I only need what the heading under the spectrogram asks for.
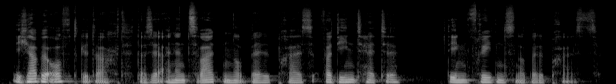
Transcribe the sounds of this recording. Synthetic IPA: ʔɪçhaːbəʔɔftɡ̥əda̰χtd̥aseːɐʔaɪnənt͡sv̥aɪtn̩nobɛlpʁ̥aɪsfɛɐdiːnthɛtʰə | d̥eːnfʁ̥iːdn̩sno̰bɛ̰lpʁ̥a̰ɪs

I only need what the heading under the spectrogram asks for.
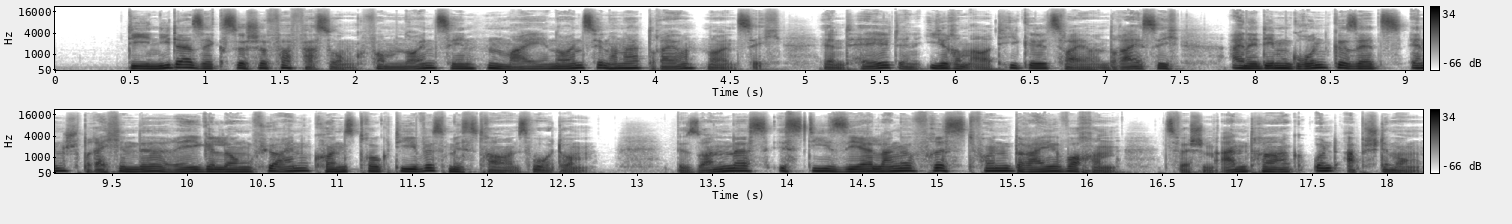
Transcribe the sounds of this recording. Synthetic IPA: d̥iːniːdɐzɛksɪʃəfɛɐfa̰sʊ̰ŋfɔmnɔʏnt͡seːntn̩maɪnɔʏnt͡seːnhʊndɐt̚d̥ʁaɪʊntnɔ̰ʏnt͡sɪ̰ç | ʔɛnthɛltɪnʔiːʁəmʔa̰ɐtʰiːkl̩t͡sv̥a̰ɪʊ̰nt̚d̥ʁaɪsɪç | ʔaɪnədeːmɡʁʊntɡ̥əzɛt͡sʔɛntʃpʁ̥ɛçn̩dəʁeːɡəlʊŋfyːɐaɪnkʰɔnstʁ̥ʊktʰiːvəsmɪstʁ̥aʊənsv̥oːtʊ̰m | b̥əzɔndɐsɪst̚d̥iːzeːɐlaŋəfʁ̥ɪstfɔndʁaɪvɔχn̩ | t͡sv̥ɪ̰ʃn̩ʔa̰ntʁ̥aːkʔʊntʔa̰pʃtɪmʊ̰ŋ

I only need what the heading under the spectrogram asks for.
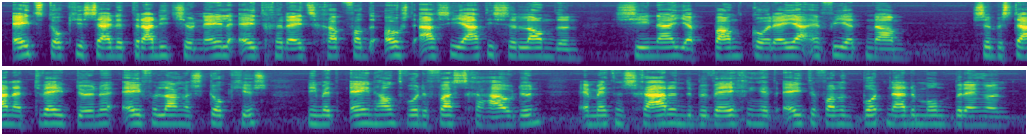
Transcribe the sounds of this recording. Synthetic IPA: ejtstɔkʰjəsːɛjndətraːdisonejləʔejtχərejtsχɑpfɑndəʔowsta̰ːziaːtisəlɑndən | ʃinajaːpɑnkoɾejaʔɛnviɛtnɑm | z̥əbəstaːnːaːɹtʋejdønəʔejvənlɑŋəstɔkʰjəs | dimɛtejnɦɑntʋɔɹdənvɑstχəɦɑwdən | ʔɛnmɛtənsχaːɾəndəbəʋejχɪŋɦətejtənvɑnɦəd̚bɔɹtnaːɹdəmɔndbrɛŋən

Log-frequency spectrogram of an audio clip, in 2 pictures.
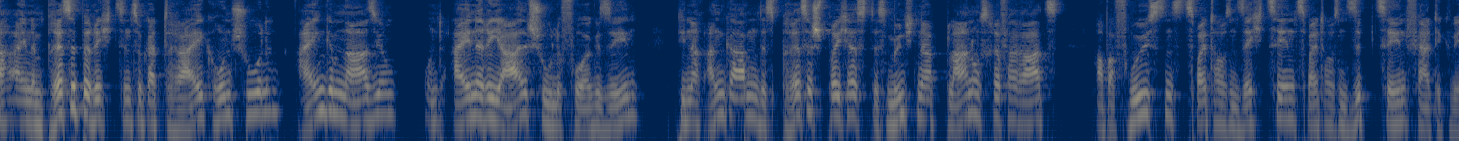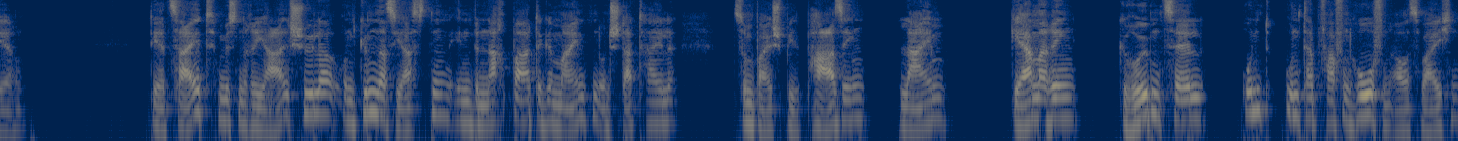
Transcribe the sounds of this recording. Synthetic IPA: naːχʔaɪnəmpʁ̥ɛsəbəʁɪçtz̥ɪntz̥oɡaːɐdʁaɪɡʁʊntʃuːlənʔa̰ɪnɡʏmnaːzjʊm | ʔʊntʔaɪnəʁeaːlʃuːləfoːɐɡəzeːən | d̥iːnaːχʔa̰nɡaːbm̩dɛspʁ̥ɛsəʃpʁ̥ɛçɐsd̥ɛsmʏnçnɐpl̥aːnʊŋsʁɛfəʁaːtt͡s | ʔaːbɐfʁ̥yːstn̩st͡sv̥aɪtʰaʊzn̩tz̥ɛçt͡seːnt͡sv̥aɪtʰaʊzn̩tz̥iːp̚t͡seːnfɛɐtɪçv̥ɛːʁən | d̥eːɐt͡saɪtmʏsn̩ʁea̰ːlʃyːlɐʊntɡ̥ʏmnazjastn̩ɪnbənaχb̥aːɐtəɡəmaɪndn̩ʊntʃtatʰːaɪlə | t͡sʊmbaɪʃpiːlpʰaːzɪŋ | laɪm | ɡ̥ɛɐməʁɪŋ | ɡ̥ʁøːbn̩t͡sɛl | ʔʊntʔʊntɐp͡fafn̩ɦoːfn̩ʔaʊsv̥aɪçn̩

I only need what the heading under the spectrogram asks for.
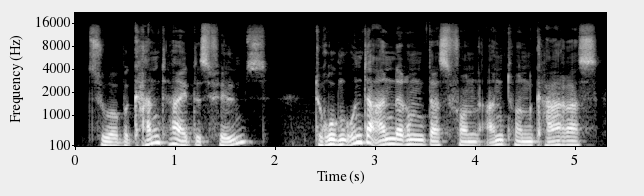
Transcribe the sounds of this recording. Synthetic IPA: t͡suːɐbəkʰanthaɪt̚d̥ɛsfɪlms | tʁ̥uːɡŋ̩ʔʊntɐʔandəʁ̞əmdasfɔnʔa̰ntʰɔnkʰaʁas

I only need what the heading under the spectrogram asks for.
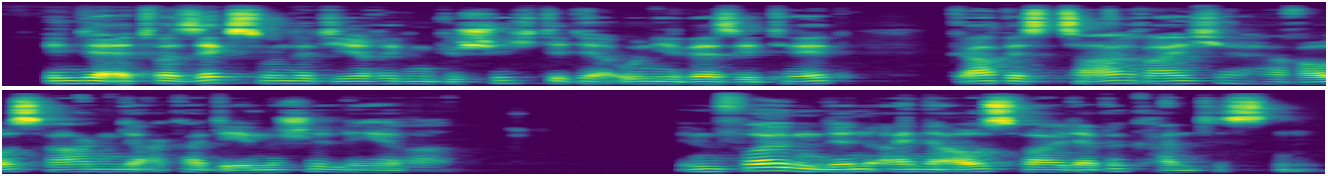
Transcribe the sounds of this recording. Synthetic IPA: ʔɪndeːɐʔɛtv̥azɛkshʊndɐtjɛːʁɪɡŋ̩ɡəʃɪçtədeːɐʔunivɛɐzitʰɛːt | ɡ̥aːpɛst͡saːlʁaɪçəɦɛʁaʊsʁaːɡŋ̩dəʔa̰kadeːmɪʃəleːʁ̞ɐ̰ | ʔɪmfɔlɡŋ̩dənʔa̰ɪnəʔa̰ʊsv̥aːldeːɐbəkʰantʰəstn̩

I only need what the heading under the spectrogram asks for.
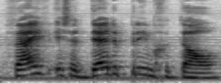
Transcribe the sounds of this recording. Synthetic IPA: fɛjfɪsɦət̚dɛrdəprimχətɔlˠ

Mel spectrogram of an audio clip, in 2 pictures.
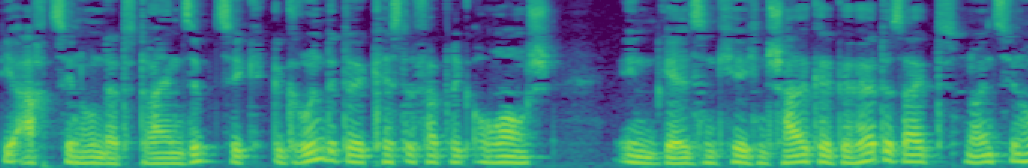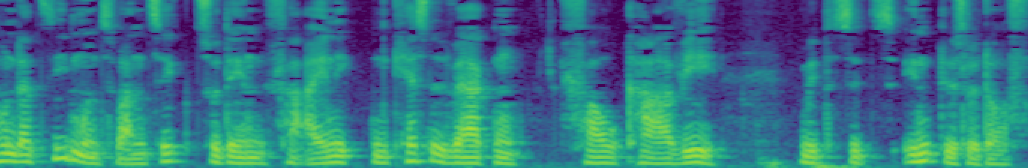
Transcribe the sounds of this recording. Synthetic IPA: d̥iːʔa̰χt͡seːnhʊndɐtd̥ʁaɪʊntz̥ip̚t͡sɪçɡ̥əɡʁʏndətəkʰɛsl̩fabʁikoʁɑ̃ŋʃ | ʔɪnɡɛlzn̩kʰɪɐçn̩ʃalkəɡəɦøːɐtəzaɪtnɔʏnt͡seːnhʊndɐtz̥iːbm̩ʊnt͡sv̥a̰nt͡sɪçt͡sudeːnfɛɐʔa̰ɪnɪçtn̩kʰɛsl̩vɛɐkŋ̩ | faʊkʰaːveː | mɪtz̥ɪt͡sʔɪnd̥ʏsl̩dɔɐf

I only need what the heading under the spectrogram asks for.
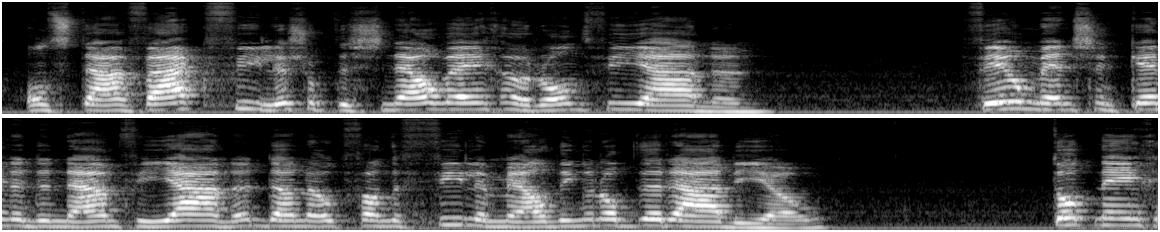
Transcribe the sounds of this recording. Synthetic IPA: ʔɔntstaːnvaːkfiləsɔp̚dəsnɛlˠʋeɣənrɔntfiaːnən | v̥ɪːlˠmɛnsənkɛnəndənaːmviaːnəndɑnowkfɑndəfiləmɛlˠdɪŋənɔp̚dəraːdijow | tɔtneː

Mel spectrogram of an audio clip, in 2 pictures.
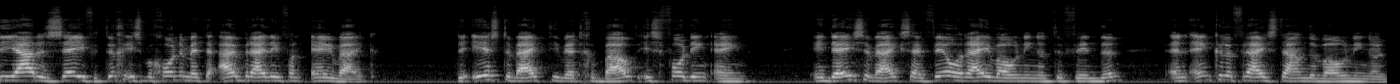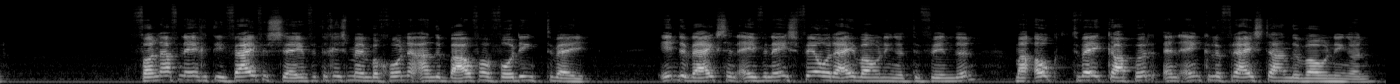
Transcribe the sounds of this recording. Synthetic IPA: dəjaːɾəzejvəntəχɪzbəχɔnənmɛt̚dəʔœɥt̚brɛjdɪŋvɑnejʋɛjk | d̥əʔɪːstəʋɛjkdiʋɛɹtχəbawtɪsfodɪŋʔejn | ʔɪndejzəʋɛjksɛjnvɪːlˠrɛjʋownɪŋənt̬əvɪndən | ʔɛ̰nʔɛŋkələvrɛjstaːndəʋownɪŋən | v̥ɑnɑfneːɣəntinvɛjvənsejvəntəχɪsmɛnbəɣɔnəʔaːndəbawvɔnvodɪŋtʋej | ʔɪndəʋɛjksɛjnʔeːvənejnsfeːlˠrɛjʋownɪŋəntəvɪndən | maːʔowktʋejkɑpərɛnʔɛŋkələvrɛjstaːndəʋownɪŋən

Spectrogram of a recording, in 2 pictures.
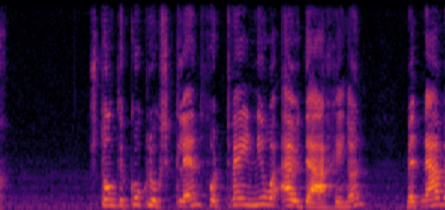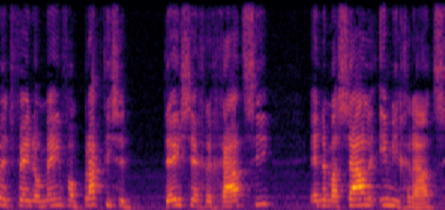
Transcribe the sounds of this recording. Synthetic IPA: stɔnt̚dəkukluksklɛnfʊːɹtʋeːniwəʔœɥt̚daːɣɪŋən | mɛtnaːməɦətfenomeːnfɑnprɑk̚tisə | d̥eːseχrəχaːtsi | ʔɛndəmasaːləʔimiχraːtsi

